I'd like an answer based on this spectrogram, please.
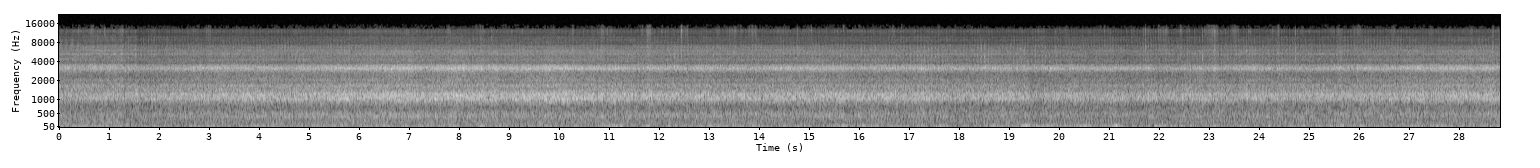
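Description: ATV engine and drivetrain running at a steady cruising speed, with a steady high-pitched whine over the engine's rumble.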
